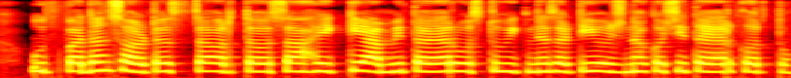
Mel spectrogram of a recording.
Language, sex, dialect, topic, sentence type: Marathi, female, Varhadi, agriculture, statement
